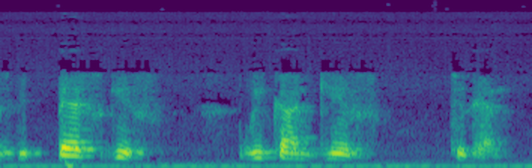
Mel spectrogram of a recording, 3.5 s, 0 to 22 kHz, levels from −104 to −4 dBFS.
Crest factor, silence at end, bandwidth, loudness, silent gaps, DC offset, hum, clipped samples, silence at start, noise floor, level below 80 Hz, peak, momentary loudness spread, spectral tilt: 22 dB; 0 s; 6.6 kHz; -25 LUFS; none; under 0.1%; 60 Hz at -50 dBFS; under 0.1%; 0 s; -48 dBFS; -46 dBFS; -4 dBFS; 16 LU; -7.5 dB/octave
